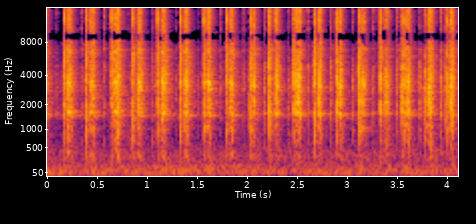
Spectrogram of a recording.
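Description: Sharp knife blade scraping the bark off a tulsi twig in quick, even strokes, about six a second.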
